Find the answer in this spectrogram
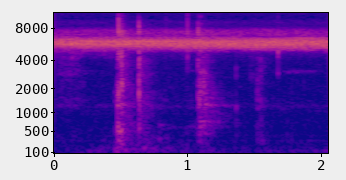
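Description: A Panasonic IH rice cooker's lid-release button is pressed and the lid springs open with a click about half a second in, followed by a few lighter clicks and knocks from the lid and hinge. A steady high-pitched whine runs underneath.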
